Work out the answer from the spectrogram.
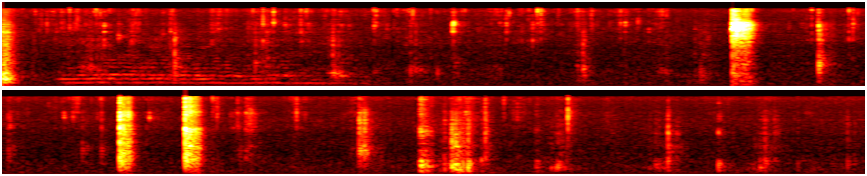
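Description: A person bites and chews a crisp pale dessert-topping piece close to a clip-on microphone, giving a series of separate sharp crunches that start a little under four seconds in. Before the crunches there is a short closed-mouth 'mm' hum.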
